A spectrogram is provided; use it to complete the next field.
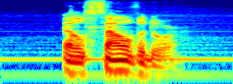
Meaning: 1. A country in Central America. Official name: Republic of El Salvador. Capital: San Salvador 2. Places in the Philippines: A barangay of Carmen, Bohol, Philippines
- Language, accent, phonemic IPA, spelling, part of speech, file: English, US, /ɛl ˈsæl.və.dɔɹ/, El Salvador, proper noun, En-us-El Salvador.ogg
